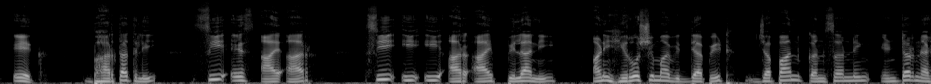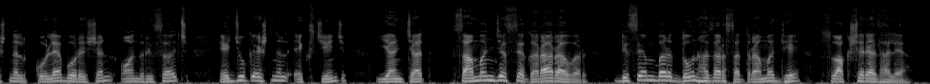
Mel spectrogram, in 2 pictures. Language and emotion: Marathi, neutral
